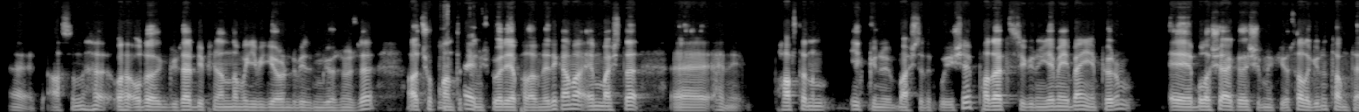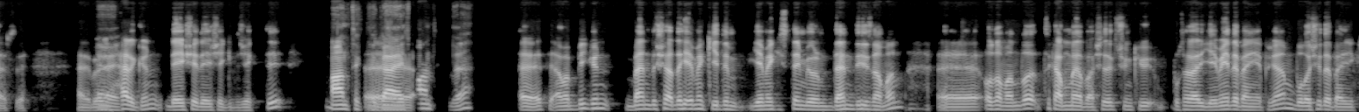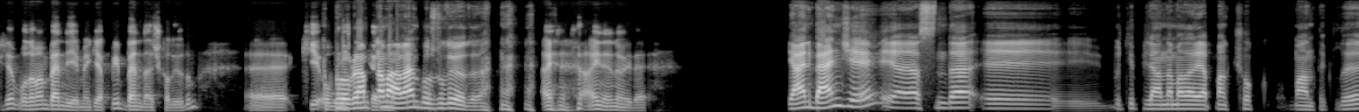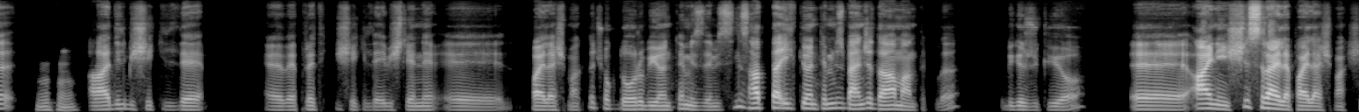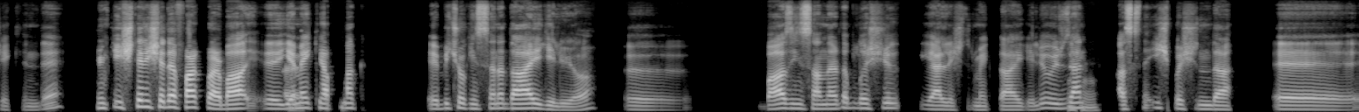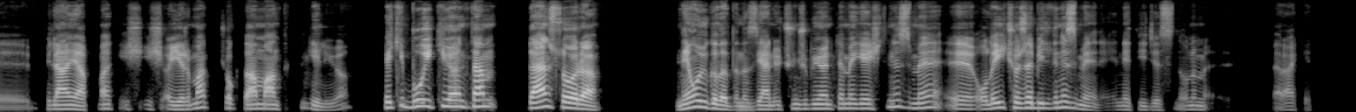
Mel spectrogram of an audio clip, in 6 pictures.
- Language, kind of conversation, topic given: Turkish, podcast, Ev işlerini adil paylaşmanın pratik yolları nelerdir?
- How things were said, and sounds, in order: chuckle; tapping; other noise; laughing while speaking: "Ay aynen, aynen öyle"; chuckle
